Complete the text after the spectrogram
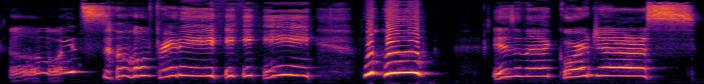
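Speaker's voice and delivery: high, slow gushing with a laugh and a loud woohoo; delighted gushing. Real, not acted. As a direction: squeal over how pretty it is. Showing off her finished stitching.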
